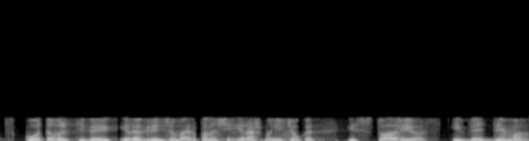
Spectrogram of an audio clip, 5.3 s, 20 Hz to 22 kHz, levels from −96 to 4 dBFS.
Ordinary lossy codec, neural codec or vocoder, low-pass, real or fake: AAC, 16 kbps; none; 3.6 kHz; real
